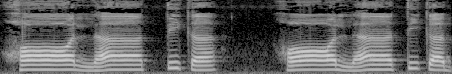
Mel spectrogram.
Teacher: خو کو موٹا پڑیں گے اور باقی حرف باریک ہے · خو بھی لمبا ہو رہا ہے، موٹا بھی ہے اور لمبا بھی ہو رہا ہے کیونکہ 2 حرکات لمبا کریں گے.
